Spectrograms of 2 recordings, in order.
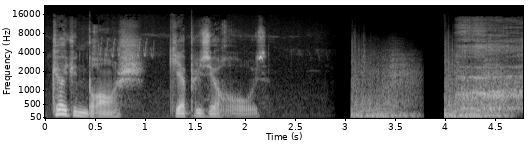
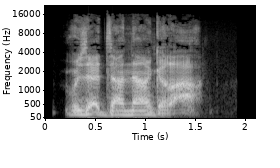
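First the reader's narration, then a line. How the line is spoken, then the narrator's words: Terrible beast voice. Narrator (French): dit la bête d'une terrible voix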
